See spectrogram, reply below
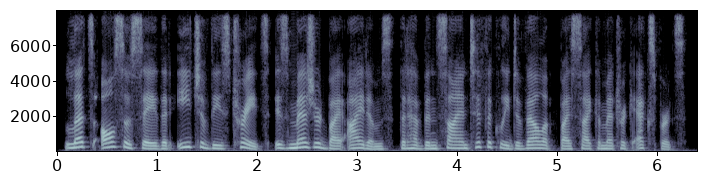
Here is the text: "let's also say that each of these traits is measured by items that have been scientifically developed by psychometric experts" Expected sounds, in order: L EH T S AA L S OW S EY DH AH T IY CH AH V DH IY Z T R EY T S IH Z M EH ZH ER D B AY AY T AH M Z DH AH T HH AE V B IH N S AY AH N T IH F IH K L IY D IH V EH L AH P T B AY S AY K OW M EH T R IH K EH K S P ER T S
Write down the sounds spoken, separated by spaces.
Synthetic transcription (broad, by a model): L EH T S AA L S OW S EY DH AH T IY CH AH V DH IY Z T R EY T S IH Z M EH ZH ER D B AY AY T AH M Z DH AH T HH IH V B IH N S AY AH N T IH F IH K L IY D IH V EH L AH P T B AY S AY K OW M EH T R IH K EH K S P ER T S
